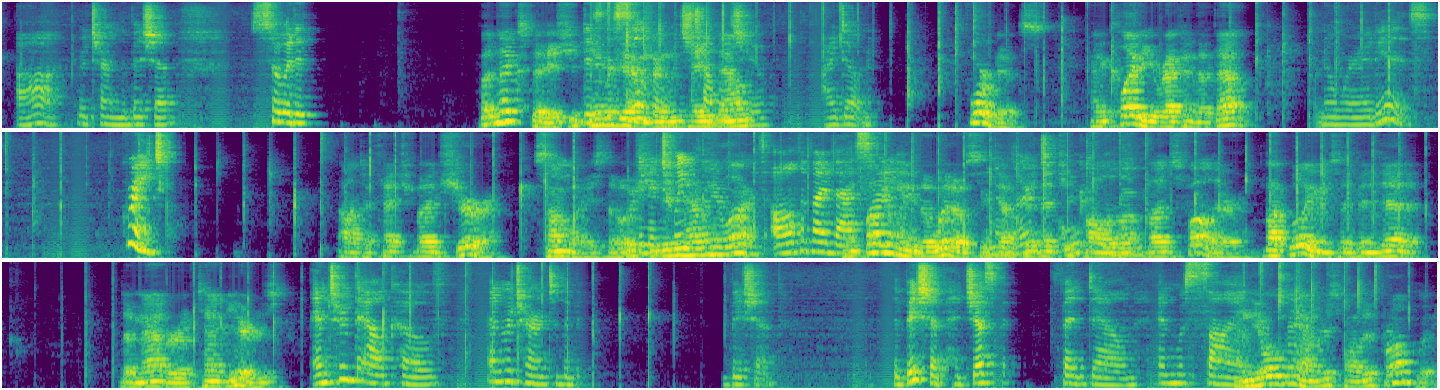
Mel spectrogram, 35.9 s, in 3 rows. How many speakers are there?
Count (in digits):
2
